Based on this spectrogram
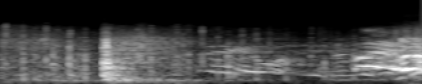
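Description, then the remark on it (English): A heavy stockade gate slams shut with one sharp, booming impact, followed by a low rumble and indistinct voices rising toward the end. “Now, Palomino, close the gate fast.”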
